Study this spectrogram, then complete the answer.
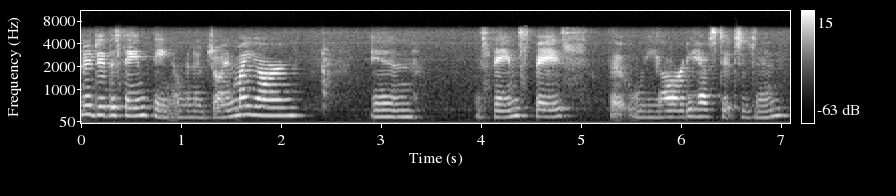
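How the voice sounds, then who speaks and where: A woman at medium pitch and moderate pace, fairly even intonation, long, frequent pauses, audible room echo and noticeable background noise. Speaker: crochet instructor. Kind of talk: tutorial.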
